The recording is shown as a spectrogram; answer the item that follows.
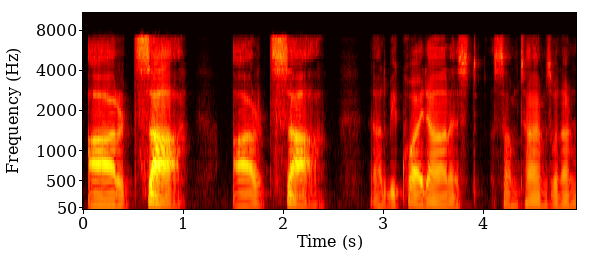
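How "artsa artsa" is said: ARTsa, stress on the first syllable; teacher modelling Artsa; Hebrew word Artsa. Shown as a demonstration. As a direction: say Artsa slowly and clearly. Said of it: "we have Artsa".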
